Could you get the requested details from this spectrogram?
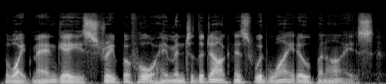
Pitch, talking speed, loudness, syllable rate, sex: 90 Hz, 215 wpm, -18 LUFS, 5.4 syllables/s, male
